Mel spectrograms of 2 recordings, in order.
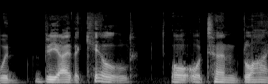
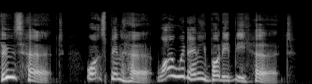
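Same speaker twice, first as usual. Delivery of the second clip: put-on very high, cracked, swooping old voice; 10 semitones higher than usual. Reading aloud, old Mrs. Hempstock answers Letty: Mrs. Hempstock's high cracked voice. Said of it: "Said a high, cracked voice".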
